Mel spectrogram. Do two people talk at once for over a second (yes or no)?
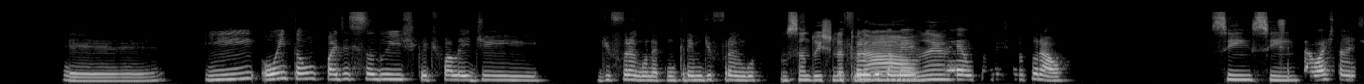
yes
